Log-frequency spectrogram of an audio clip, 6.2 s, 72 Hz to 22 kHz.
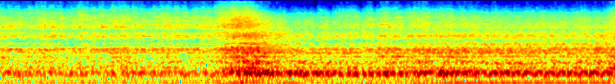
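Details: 1967 Chevrolet Camaro RS/SS, numbers-matching 396 big-block V8, Edelbrock 4-barrel carb, HEI, Turbo 400 automatic, under the hood: deep, steady burble with even, loping pulses that firm up slightly as revs rise; idles cleanly.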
